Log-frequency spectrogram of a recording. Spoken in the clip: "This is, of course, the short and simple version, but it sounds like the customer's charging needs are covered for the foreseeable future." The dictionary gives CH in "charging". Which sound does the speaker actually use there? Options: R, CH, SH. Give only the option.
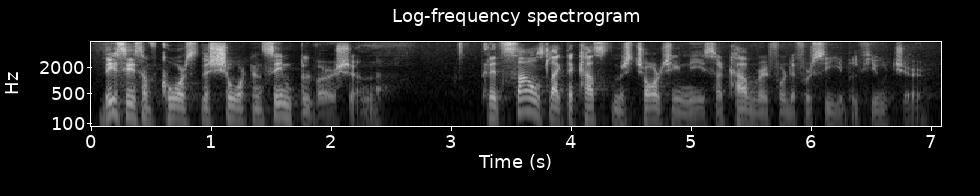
CH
